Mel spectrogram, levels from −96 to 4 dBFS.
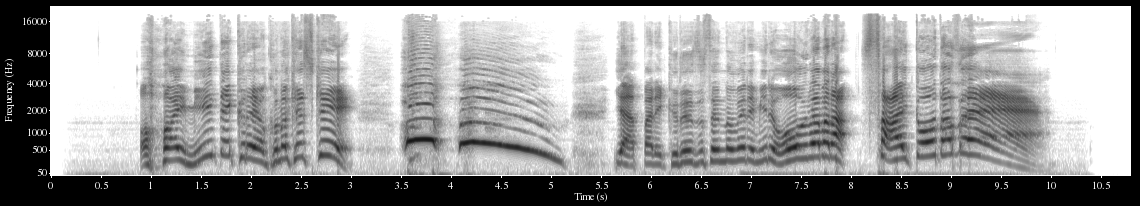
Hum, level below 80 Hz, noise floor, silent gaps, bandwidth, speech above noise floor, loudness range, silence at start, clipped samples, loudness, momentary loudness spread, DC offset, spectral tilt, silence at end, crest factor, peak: none; -58 dBFS; -76 dBFS; none; 19 kHz; 58 dB; 6 LU; 0.9 s; under 0.1%; -18 LUFS; 14 LU; under 0.1%; -1.5 dB/octave; 0.9 s; 14 dB; -6 dBFS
